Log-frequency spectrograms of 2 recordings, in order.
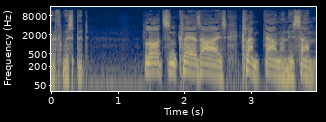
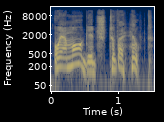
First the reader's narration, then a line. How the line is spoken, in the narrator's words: he said sharply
